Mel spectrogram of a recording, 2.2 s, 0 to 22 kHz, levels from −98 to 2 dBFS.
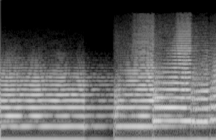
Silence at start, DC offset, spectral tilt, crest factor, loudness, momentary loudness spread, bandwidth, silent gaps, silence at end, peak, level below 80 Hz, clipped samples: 0 s; 2%; -1.5 dB/octave; 12 dB; -17 LUFS; 9 LU; 15 kHz; none; 0 s; -4 dBFS; -58 dBFS; under 0.1%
